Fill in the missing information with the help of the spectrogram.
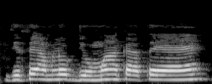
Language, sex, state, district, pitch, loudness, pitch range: Hindi, male, Bihar, Saran, 225 Hz, -12 LUFS, 215-230 Hz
